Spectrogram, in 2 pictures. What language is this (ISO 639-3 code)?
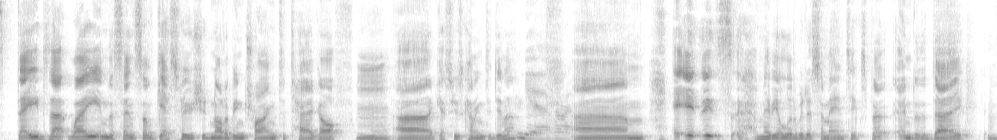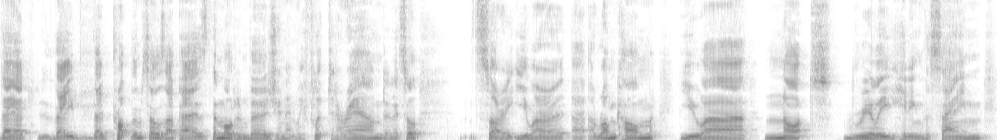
eng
